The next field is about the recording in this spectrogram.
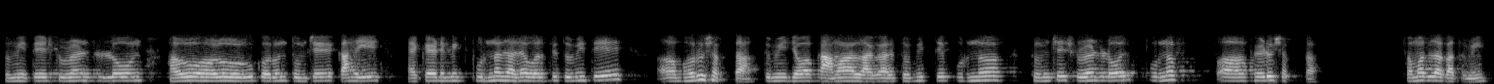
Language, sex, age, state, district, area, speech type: Marathi, male, 18-30, Maharashtra, Ratnagiri, urban, conversation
